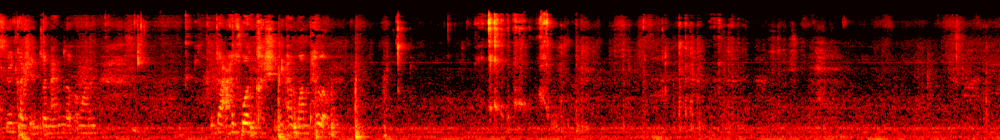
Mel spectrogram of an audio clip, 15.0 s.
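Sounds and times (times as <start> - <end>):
chewing and crunching food: 6.7 - 12.5.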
